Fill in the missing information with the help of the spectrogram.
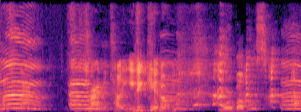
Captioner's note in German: lacht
